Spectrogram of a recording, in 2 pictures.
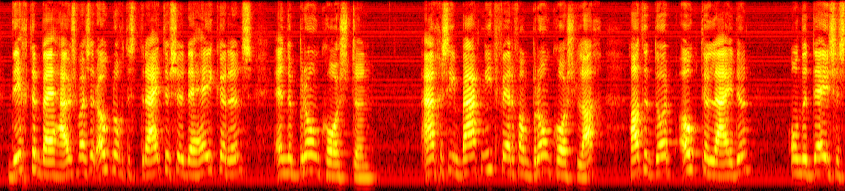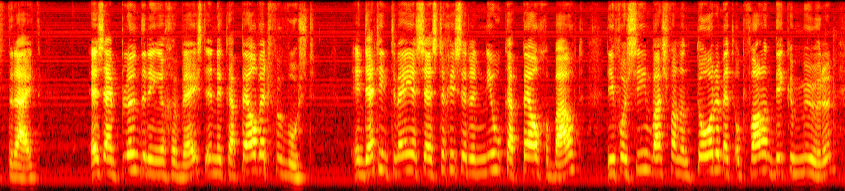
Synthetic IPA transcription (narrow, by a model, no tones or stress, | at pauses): dɪχtərbɛjɦœɥsʋɑsɛɾowknɔχdəstrɛjtːʏsəndəɦejkəɾəns | ʔɛndəbroŋkʰɔstən | ʔa̰ːnχəzinbaːknitfɛrvɑnbroŋkʰɔstlɑχ | hɑtɦət̚dɔrp̚owk̚təlɛjdən | ʔɔndərdejzəstrɛjt | ɛrzɛjnpløndərɪŋənχəʋejstɛndəkapɛlˠʋɛrtfərʋus̬t | ɪndɛrtintʋejənsɛstəχɪsɛɾənːiwkapɛlˠχəbawt | d̥ifoːɹzinʋɑsfɑnəntoːɾəmɛtʰɔpfɑlˠənt̚dɪkəmyːəɾən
